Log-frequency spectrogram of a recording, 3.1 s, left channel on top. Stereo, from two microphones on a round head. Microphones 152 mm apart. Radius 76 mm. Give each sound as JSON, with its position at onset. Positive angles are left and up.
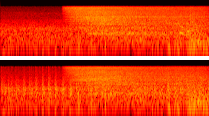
{"t": 0.9, "sound": "frying", "side_deg": 15, "distance_m": 2.0}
